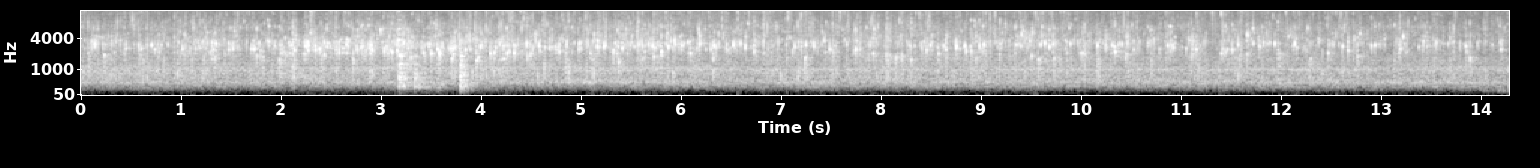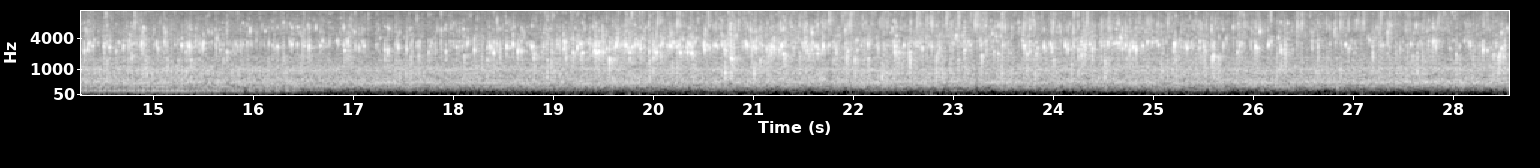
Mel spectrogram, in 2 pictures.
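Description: Breaded chicken nuggets shallow-frying in vegetable oil in a ceramic pan, a steady crackling sizzle. Two light knocks sound about three seconds in.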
